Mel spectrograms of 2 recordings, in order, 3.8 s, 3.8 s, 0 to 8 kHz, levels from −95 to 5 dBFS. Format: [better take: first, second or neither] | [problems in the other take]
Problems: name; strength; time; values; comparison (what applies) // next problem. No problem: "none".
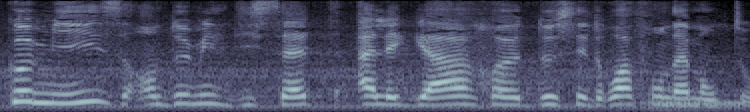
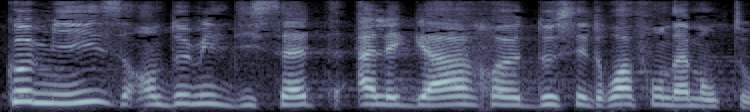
second | background sound (Engine starting); 17 dB below the speech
